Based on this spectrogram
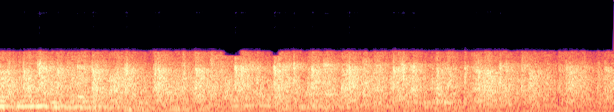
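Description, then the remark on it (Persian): A crowd applauds the speaker, a doctor, at the end of a talk, a dense wash of many hands clapping at a fairly even loudness for several seconds, with a few faint voices mixed in underneath. “سلام از خوشی، خواهش میکنم با یک تشویق های دکتر برنامه.”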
